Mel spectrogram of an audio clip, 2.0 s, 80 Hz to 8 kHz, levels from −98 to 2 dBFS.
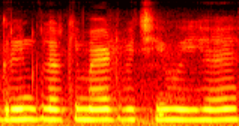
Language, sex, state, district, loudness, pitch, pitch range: Hindi, female, Jharkhand, Jamtara, -21 LUFS, 240 Hz, 240-245 Hz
